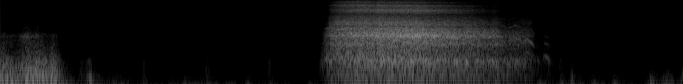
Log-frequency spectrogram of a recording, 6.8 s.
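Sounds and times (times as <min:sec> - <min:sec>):
gentle ASMR blowing into the right ear: 0:03.3 - 0:05.2.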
